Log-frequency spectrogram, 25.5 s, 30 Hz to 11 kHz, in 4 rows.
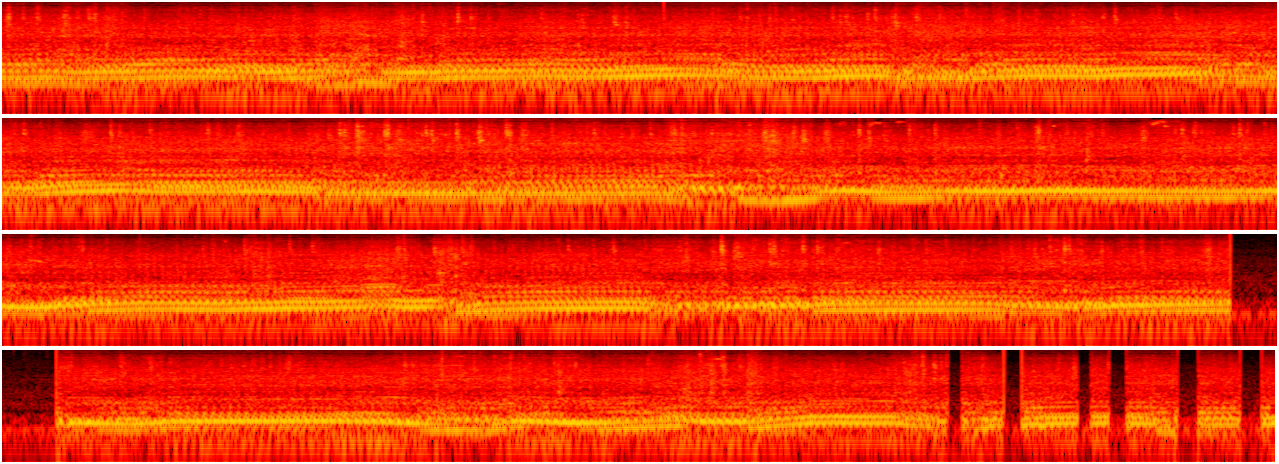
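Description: Ultra4 off-road race vehicles roar across the desert at the Laughlin Desert Classic, a steady loud engine drone with rising and falling pitch that cuts off briefly near the end, with no talk.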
